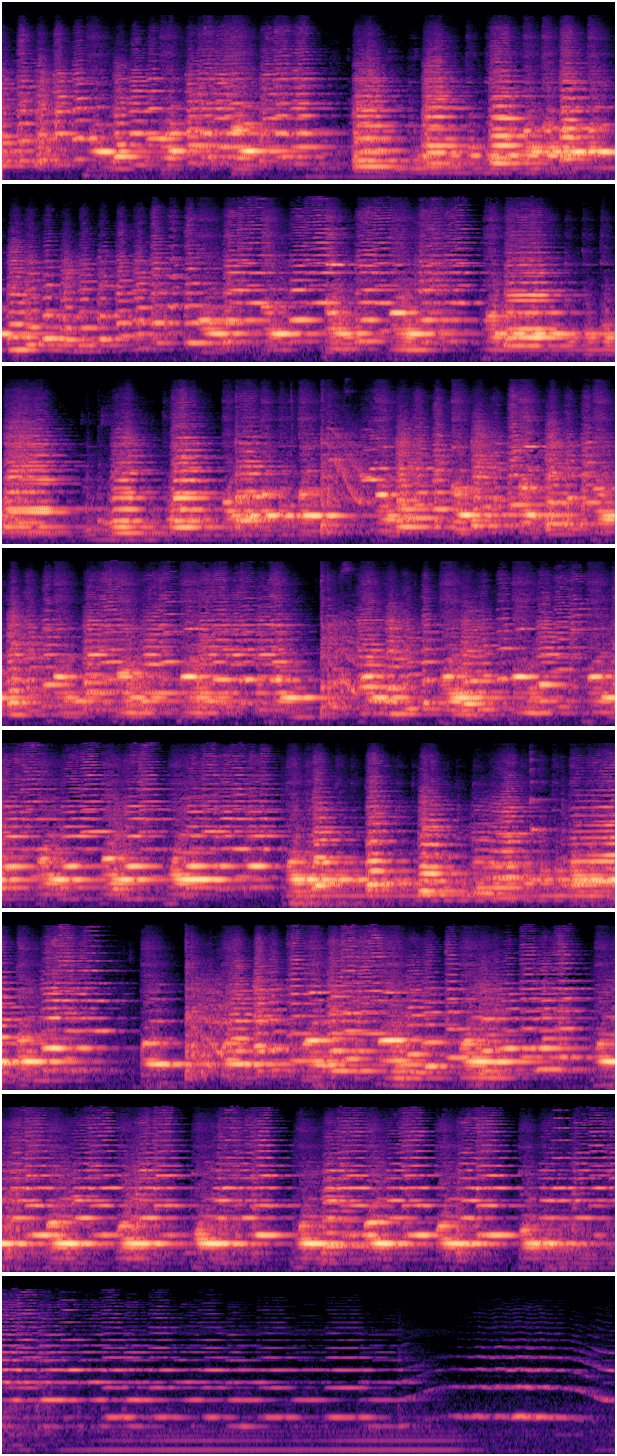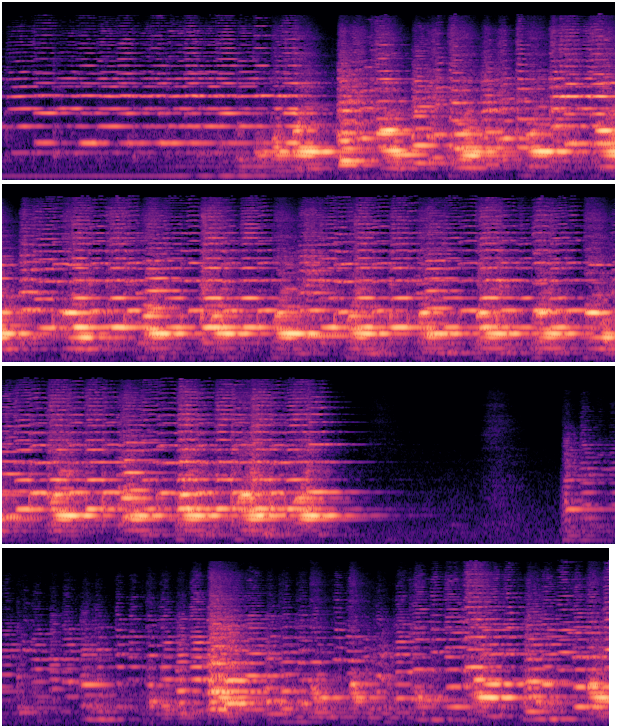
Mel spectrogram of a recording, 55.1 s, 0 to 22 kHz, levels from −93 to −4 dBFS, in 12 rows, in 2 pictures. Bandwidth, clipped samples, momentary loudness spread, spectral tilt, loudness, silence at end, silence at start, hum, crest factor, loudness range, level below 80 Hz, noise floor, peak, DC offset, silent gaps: 16 kHz; under 0.1%; 15 LU; -1.5 dB/octave; -19 LUFS; 0 s; 0 s; none; 18 dB; 11 LU; -70 dBFS; -66 dBFS; -2 dBFS; under 0.1%; none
